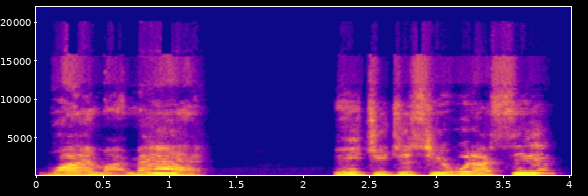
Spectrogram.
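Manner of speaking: high, exasperated retort; mad, incredulous. Retold or imitated. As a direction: throw the question back in retold disbelief. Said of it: "So why are you mad".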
